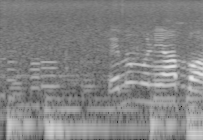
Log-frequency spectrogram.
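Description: Background music with steady sustained notes, and a voice speaking or singing over it in the second half.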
